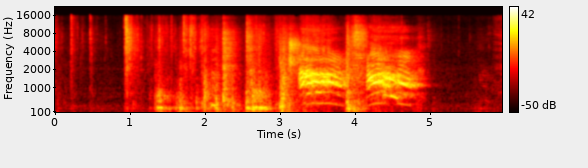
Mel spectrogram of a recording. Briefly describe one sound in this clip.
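A young man shrieks and laughs loudly.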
